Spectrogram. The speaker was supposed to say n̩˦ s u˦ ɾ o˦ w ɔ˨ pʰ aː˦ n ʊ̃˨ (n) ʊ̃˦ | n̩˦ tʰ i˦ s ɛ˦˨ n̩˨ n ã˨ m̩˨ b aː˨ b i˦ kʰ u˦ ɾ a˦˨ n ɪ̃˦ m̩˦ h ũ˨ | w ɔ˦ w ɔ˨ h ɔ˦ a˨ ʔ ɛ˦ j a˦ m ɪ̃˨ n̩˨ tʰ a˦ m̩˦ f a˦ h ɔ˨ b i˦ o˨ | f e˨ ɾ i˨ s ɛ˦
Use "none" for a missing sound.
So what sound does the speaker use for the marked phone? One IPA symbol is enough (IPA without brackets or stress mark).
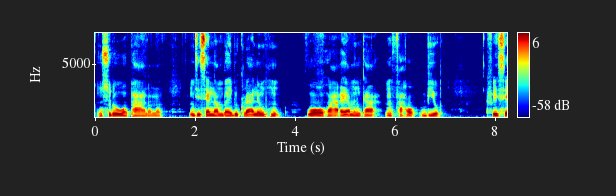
n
